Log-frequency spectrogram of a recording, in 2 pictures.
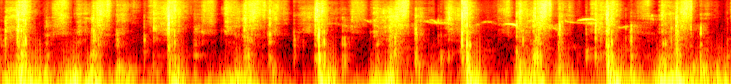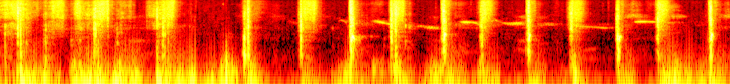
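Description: Hands slap and pat rapidly on a man's head.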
